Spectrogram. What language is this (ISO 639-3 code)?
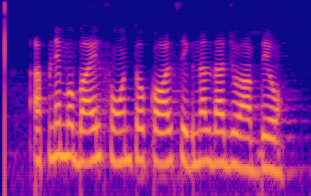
pan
